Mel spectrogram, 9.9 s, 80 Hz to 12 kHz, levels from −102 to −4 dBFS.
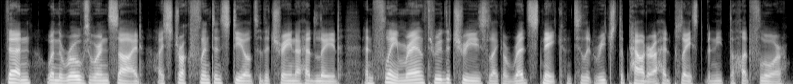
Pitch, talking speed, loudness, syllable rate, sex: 115 Hz, 235 wpm, -20 LUFS, 5.6 syllables/s, male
